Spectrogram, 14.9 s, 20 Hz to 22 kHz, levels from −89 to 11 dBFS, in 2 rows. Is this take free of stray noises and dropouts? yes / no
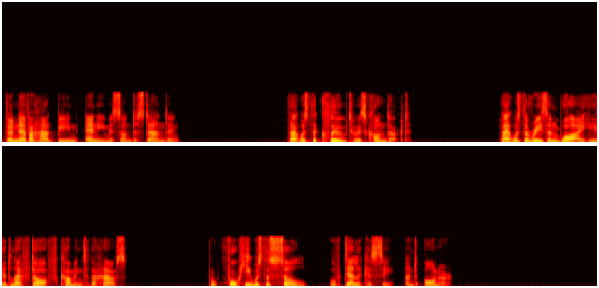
yes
